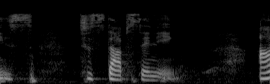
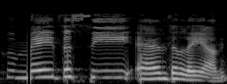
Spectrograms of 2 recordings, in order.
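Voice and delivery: put-on call-out for children to repeat; 3 semitones higher than usual. Shown as a demonstration. Teacher calling the verse for children to echo back. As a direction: lead the kids' recitation, calling each phrase out. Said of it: "we're gonna say the Bible verse together".

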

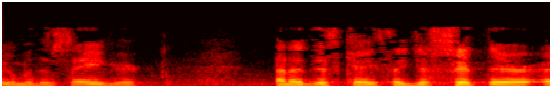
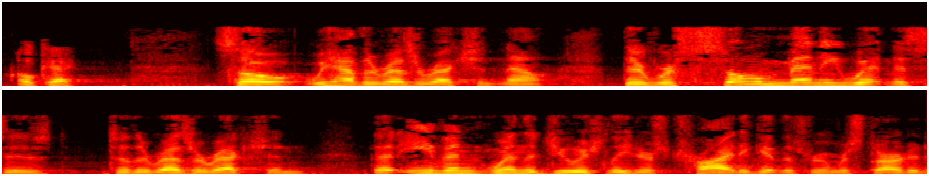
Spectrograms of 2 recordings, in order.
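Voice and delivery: ordinary talk

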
